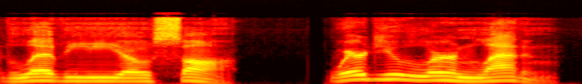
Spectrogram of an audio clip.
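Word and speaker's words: Leviosa: hermion shook her head it looks like a lot of these words are from Latin that would make it levo saw where do you learn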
